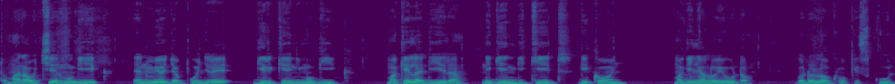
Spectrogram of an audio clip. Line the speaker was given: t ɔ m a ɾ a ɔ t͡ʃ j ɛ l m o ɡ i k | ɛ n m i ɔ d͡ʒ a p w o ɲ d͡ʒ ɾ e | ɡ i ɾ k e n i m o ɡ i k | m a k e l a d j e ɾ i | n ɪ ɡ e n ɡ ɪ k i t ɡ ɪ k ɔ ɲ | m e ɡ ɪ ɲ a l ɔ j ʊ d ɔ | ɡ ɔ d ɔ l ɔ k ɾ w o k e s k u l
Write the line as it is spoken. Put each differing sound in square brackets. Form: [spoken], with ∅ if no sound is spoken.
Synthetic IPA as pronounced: t ɔ m a ɾ a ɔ t͡ʃ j ɛ l m o ɡ i k | ɛ n m [ɪ] ɔ d͡ʒ a p w o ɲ d͡ʒ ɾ e | ɡ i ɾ k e n i m o ɡ i k | m a k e l a d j e ɾ [a] | n ɪ ɡ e n ɡ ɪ k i t ɡ ɪ k ɔ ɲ | m [a] ɡ ɪ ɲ a l ɔ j ʊ d ɔ | ɡ ɔ d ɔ l ɔ k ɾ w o k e s k u l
